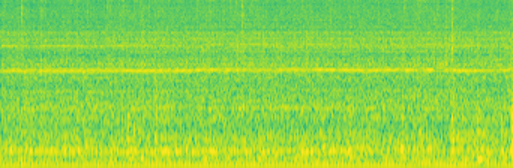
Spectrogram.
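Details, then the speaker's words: DeLonghi Magnifica XS super-automatic espresso machine after full service, mechanical parts replaced and descaled, making a double test shot: grinder whirs, then a steady, even low pump hum with no knocks or rattles; normal grind and brew cycle. "which means that uh the grinder will go off burn the coffee into your machine you'll hear it you're Brewing it going"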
